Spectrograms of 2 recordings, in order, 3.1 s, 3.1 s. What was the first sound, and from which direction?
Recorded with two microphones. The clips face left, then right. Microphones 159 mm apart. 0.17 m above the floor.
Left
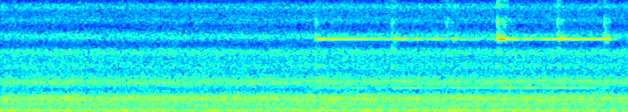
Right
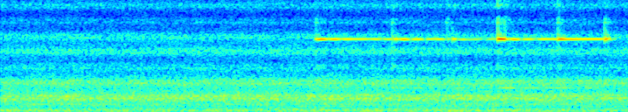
A bell, 10° right (ahead or behind).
